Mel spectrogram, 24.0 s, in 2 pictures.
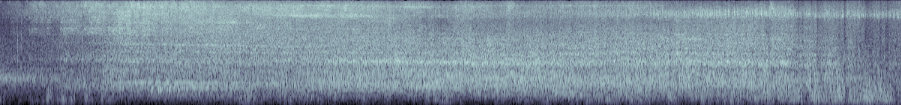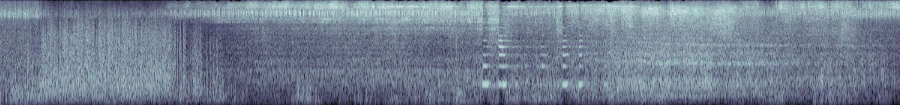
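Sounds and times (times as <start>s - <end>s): clickety-clack of wheels on track: 0.0s - 24.0s
passenger train passing: 0.0s - 24.0s.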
